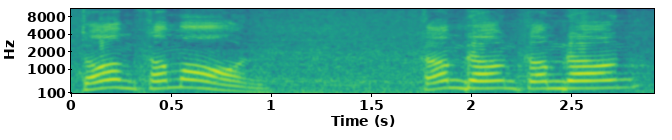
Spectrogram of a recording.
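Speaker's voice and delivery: high, urging pet call; real coaxing call in a high voice. Real, not acted. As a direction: call a pet down, pitched well up. Calling a pet down.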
